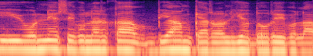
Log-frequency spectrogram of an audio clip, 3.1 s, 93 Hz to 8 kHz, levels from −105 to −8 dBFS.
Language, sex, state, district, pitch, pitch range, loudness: Maithili, male, Bihar, Supaul, 150 Hz, 140-155 Hz, -15 LUFS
